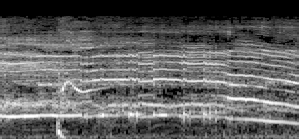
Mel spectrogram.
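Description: A man screaming as loud as he can lets out a single sustained, very loud scream, held steadily for several seconds with a harsh, ringing tone that slowly drops in pitch. No talking.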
